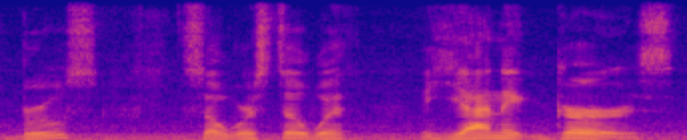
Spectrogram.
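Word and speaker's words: Janick: So we're still with Yannick Gers. I was told that's how it's pronounced. Yannick, not Janik.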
